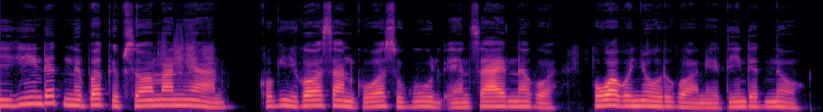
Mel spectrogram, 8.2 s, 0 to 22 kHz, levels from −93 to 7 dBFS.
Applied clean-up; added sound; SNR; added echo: neural mask model DeepFilterNet 3.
